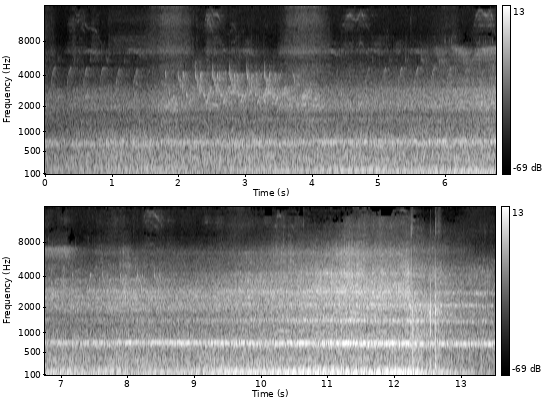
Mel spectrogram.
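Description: A freight train's diesel locomotive approaching, its rumble growing steadily louder, with a steady whine running throughout.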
